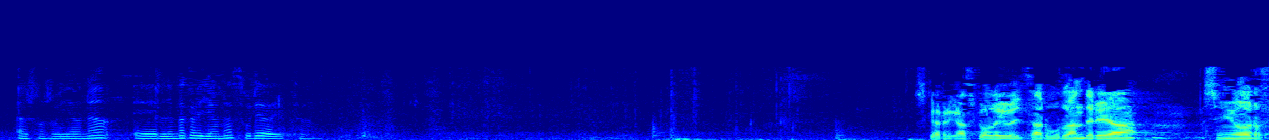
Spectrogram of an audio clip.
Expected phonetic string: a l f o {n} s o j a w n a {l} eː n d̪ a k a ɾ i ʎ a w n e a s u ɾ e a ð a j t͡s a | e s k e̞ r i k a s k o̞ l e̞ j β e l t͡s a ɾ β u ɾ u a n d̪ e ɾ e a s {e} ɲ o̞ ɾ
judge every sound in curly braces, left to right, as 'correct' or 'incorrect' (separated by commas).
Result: correct, correct, correct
